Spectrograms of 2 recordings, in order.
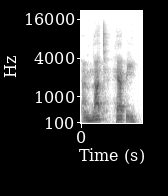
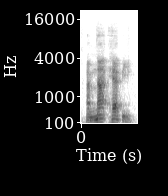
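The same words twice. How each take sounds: First: The t at the end of not is released. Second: The t at the end of not is dropped. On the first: The speaker calls it wrong. "We don't say I'm not happy unless you're a robot" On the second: The speaker calls it right. "this sound is not pronounced"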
